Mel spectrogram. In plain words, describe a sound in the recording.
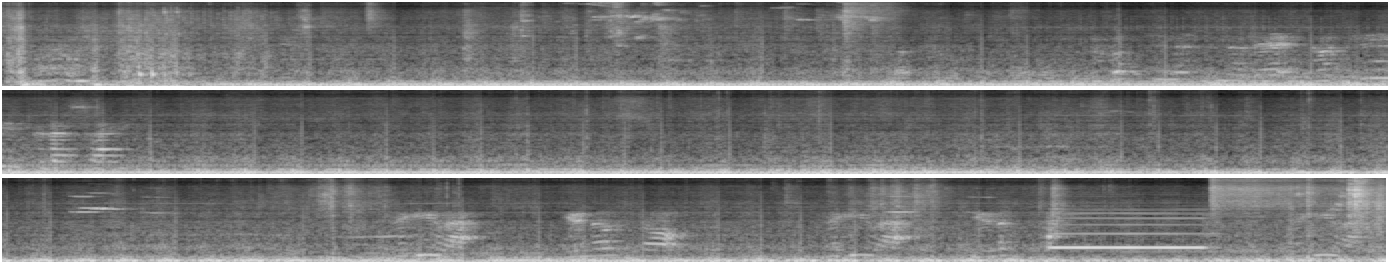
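A vehicle engine rumbles low and steady from inside the car.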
